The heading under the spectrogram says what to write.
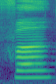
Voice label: "Fen", Chinese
